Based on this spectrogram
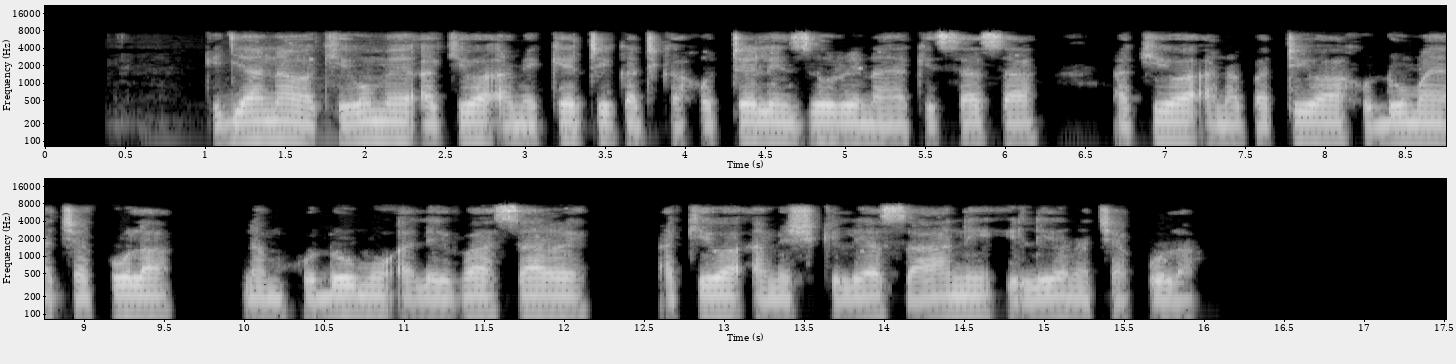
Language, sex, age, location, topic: Swahili, male, 25-35, Dar es Salaam, finance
